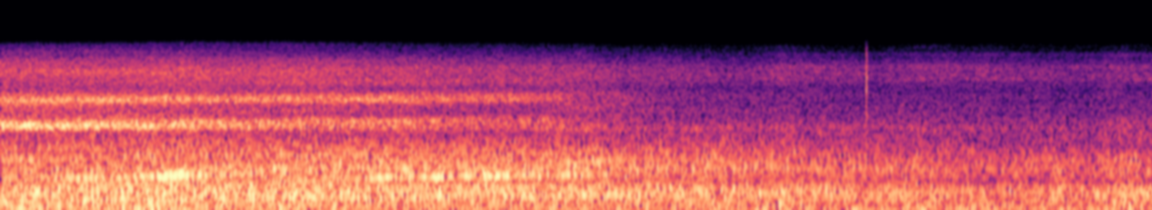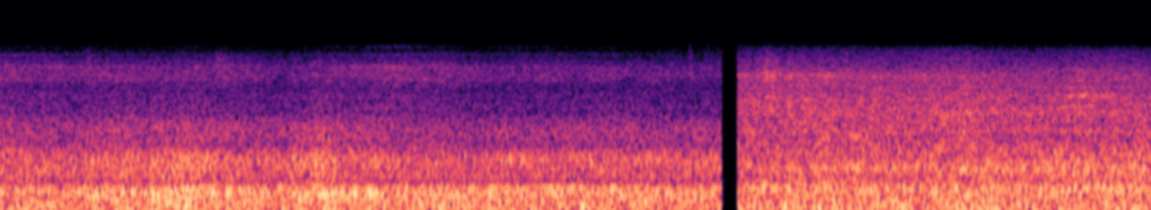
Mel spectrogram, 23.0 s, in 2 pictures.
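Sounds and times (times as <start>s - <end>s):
electric train whine: 0.0s - 8.8s
train rumble on tracks: 0.0s - 23.0s.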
